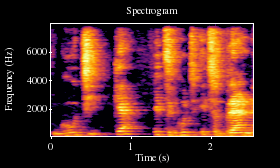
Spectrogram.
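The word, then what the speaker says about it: Gucci: तो ये गुसी है या नहीं? इट्स नॉट अ गुसी, इट्स गुची।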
